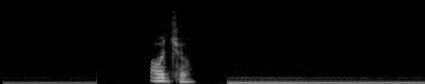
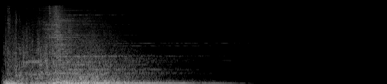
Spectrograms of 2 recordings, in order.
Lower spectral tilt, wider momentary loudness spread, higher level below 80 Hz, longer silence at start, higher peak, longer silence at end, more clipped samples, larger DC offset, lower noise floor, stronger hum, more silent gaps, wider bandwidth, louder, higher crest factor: first, -7.5 dB/octave vs -5 dB/octave; first, 27 LU vs 17 LU; second, -42 dBFS vs -34 dBFS; about the same, 0.05 s vs 0 s; first, -12 dBFS vs -16 dBFS; second, 0 s vs 1.55 s; neither; neither; second, -73 dBFS vs under -90 dBFS; neither; neither; second, 13.5 kHz vs 16.5 kHz; about the same, -34 LUFS vs -32 LUFS; first, 22 dB vs 16 dB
